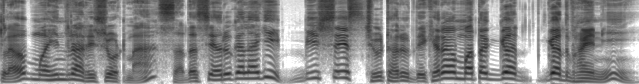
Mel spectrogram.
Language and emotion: Nepali, surprised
